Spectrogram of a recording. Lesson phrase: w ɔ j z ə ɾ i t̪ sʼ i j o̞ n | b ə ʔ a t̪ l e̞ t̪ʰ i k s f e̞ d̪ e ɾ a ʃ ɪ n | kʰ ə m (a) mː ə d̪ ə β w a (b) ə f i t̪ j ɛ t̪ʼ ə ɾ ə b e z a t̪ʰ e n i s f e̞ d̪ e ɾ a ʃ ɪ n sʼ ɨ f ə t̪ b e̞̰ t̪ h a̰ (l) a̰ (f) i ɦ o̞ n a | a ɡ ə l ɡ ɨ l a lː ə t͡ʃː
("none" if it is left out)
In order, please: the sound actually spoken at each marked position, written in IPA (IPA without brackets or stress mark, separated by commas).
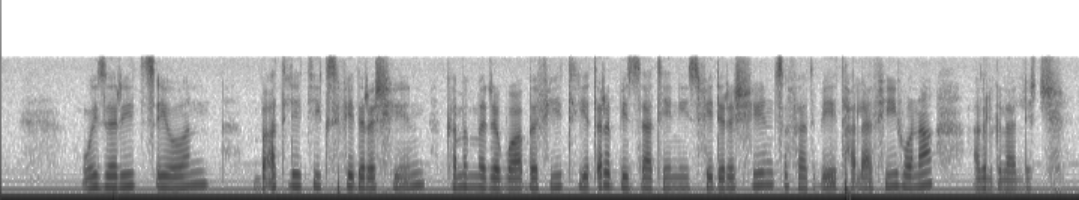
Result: ə, b, l, f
